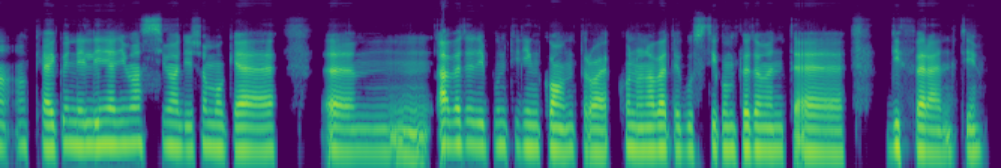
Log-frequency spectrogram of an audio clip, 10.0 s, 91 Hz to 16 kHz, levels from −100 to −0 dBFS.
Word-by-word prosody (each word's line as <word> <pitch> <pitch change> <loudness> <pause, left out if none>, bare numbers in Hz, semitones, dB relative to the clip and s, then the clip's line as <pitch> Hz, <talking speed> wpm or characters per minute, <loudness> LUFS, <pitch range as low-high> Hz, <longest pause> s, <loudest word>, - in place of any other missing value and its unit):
ah. 185 - -12
Okay. 175 -1 +1
Quindi 190 +1 -2
in 180 - 0
linea 190 +1 +3
di 190 0 -2
massima 195 -1 -2
diciamo 170 +1 -3
che, 165 0 +2 0.5
ehm, 150 -4 -2
avete 190 +1 +4
dei 180 -1 -2
punti 180 0 -9
d'incontro, 165 -2 0
ecco, 155 +3 -2
non 160 -1 +1
avete 165 0 +3
gusti 160 +1 -5
completamente 160 -2 +1 0.4
differenti. 155 -2 0
165 Hz, 120 wpm, -23 LUFS, 155-180 Hz, 0.5 s, avete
